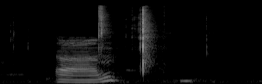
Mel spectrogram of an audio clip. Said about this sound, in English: Well, I'm going to crack this open and try to describe it, I guess.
